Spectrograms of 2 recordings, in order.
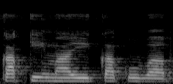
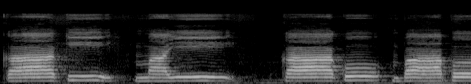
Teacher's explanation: ਕਾ ਕੀ ਜਿਹੜਾ ਪਾਠ ਹੈ ਇਹ ਸੰਬੰਧਕ ਹੈ, ਲਮਕਾ ਕੇ ਬੋਲਣਾ ਹੈ। ਕਾ ਕੀ ਇਥੇ ਯਮਕ ਲਾ ਦੇਣੀ ਹੈ।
